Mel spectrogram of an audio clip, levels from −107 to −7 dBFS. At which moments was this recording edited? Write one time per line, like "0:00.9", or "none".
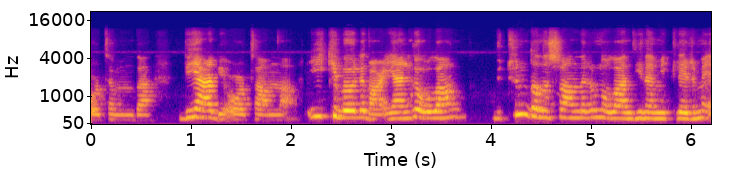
0:01.3
0:02.1
0:02.8
0:03.2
